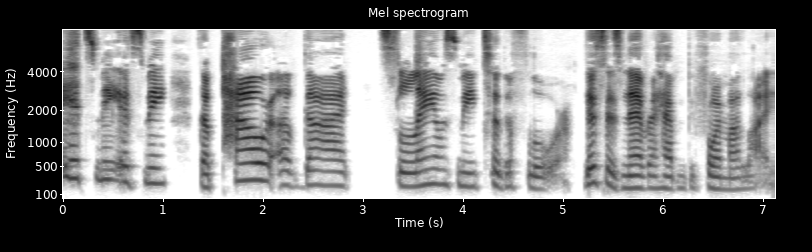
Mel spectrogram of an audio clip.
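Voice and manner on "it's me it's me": acted, high-pitched scream. Retelling running to the pastor, hands up: retelling her own scream.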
